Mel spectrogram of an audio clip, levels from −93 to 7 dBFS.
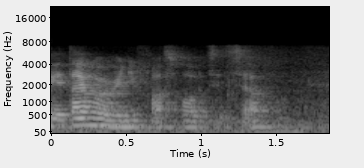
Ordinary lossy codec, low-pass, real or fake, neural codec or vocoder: none; 7.2 kHz; real; none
